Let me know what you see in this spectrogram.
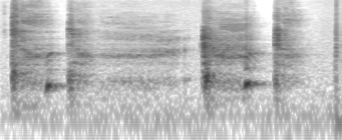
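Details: A person who says they are very sick, with a cracking voice, gives a few harsh short coughs in quick clusters, some with a throaty clearing quality; coughing.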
